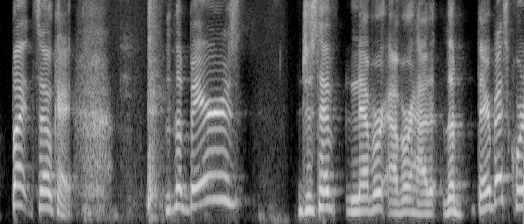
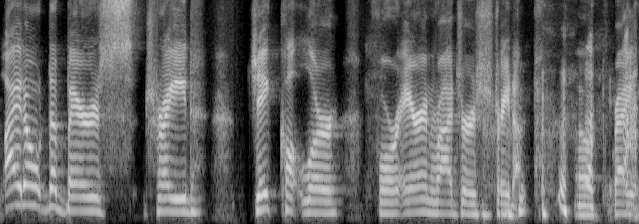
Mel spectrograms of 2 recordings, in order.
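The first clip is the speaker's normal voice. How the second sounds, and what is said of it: Put-on Chicago accent. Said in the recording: “that voice ... That was my Chicago person ... it was a pretty good Chicago accent ... It was all right.”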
